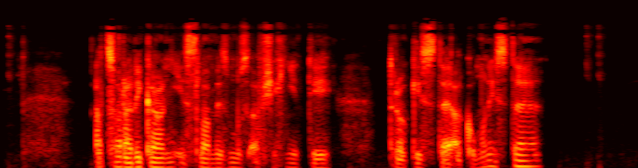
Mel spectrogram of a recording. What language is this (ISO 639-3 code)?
ces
